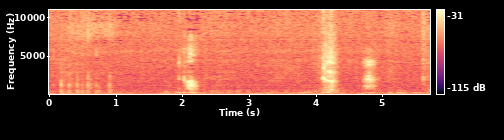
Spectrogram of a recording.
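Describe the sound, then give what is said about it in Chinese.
A cat purrs in a steady, low rumbling drone as someone comes near it, broken by a few short snuffly breaths or snorts. Nobody speaks. “他好像很喜欢你啊，你一靠近，他就开始打呼噜。”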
